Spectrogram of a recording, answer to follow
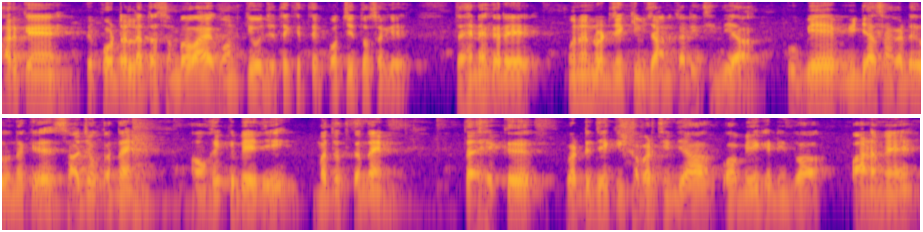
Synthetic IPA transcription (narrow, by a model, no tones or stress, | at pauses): ɦɐɾkɐ̃ɦɪ̃ɾɪpoːɾʈələt̪ɐsɐ̃mbʱəʋaːɦekoːnkiod͡ʑɪt̪ekɪt̪epɐɦʊt͡ɕit̪ʰosɐɡʱe | t̪ɐɦɪnə̆kɐɾe | ʊn̤ənɪ̆ʋɐʈɪd͡ʑeːkibɪd͡ʑaːnkaːɾit̪ʰĩːn̆d̪iaː | ṵːɓiemiːɖijasãɡɐɗɦʊnə̆kʰeːsaːd͡ʑʱokɐ̃nd̪aːɦɪnɪ̆ɛ̃ũːɦɪkʊɓeːd͡ʑimɐd̪əd̪kɐ̃nd̪aːɦɪnɪ̆ | t̪ɐɦɪkʊʋɐʈɪ̆d͡ʑeːkixɐbəɾt̪ʰĩːn̆d̪iaːʊɦaɓiːkʰeːɗĩːn̆d̪oaː | paːɽ̃̆mẽ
